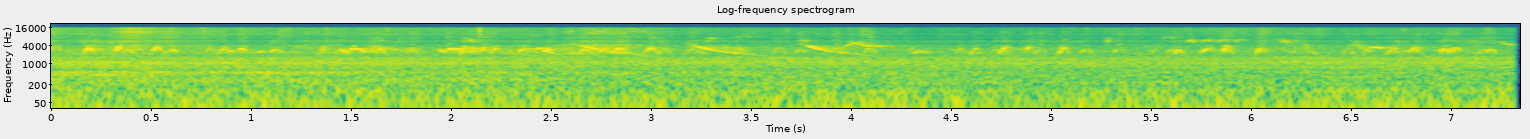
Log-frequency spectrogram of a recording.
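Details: Indian Runner ducklings, about a month old, hungry and eating greedily; many high thin peeps overlap, some slurring sharply downward, over a steady low rumbling background noise.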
